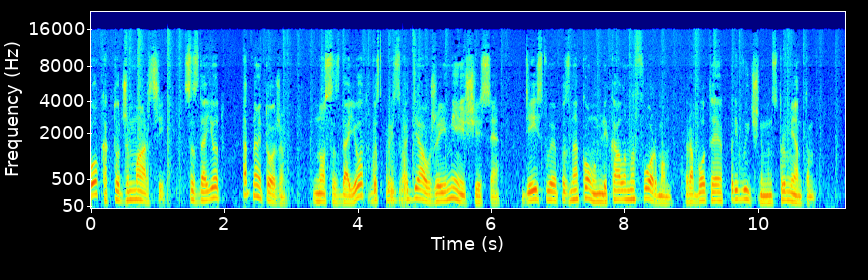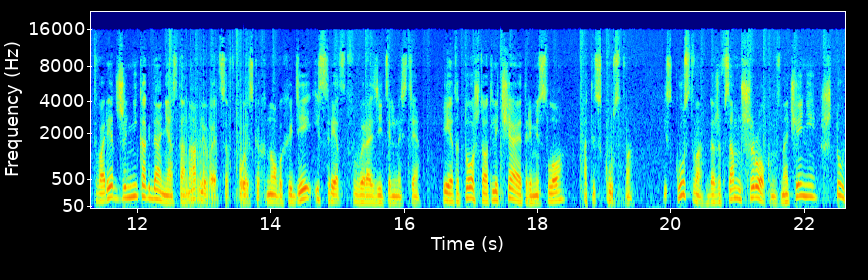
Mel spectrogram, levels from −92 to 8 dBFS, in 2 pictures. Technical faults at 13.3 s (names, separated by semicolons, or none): processor overload crackle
